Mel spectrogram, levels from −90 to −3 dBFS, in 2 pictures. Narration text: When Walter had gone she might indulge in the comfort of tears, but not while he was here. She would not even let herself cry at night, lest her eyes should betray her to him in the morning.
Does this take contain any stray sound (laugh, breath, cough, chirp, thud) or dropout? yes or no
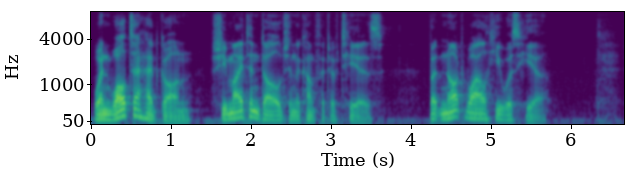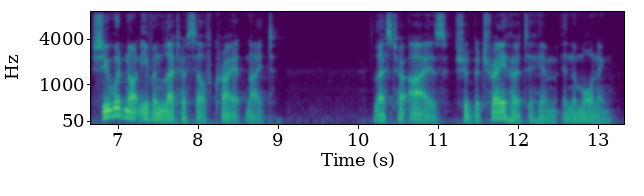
no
